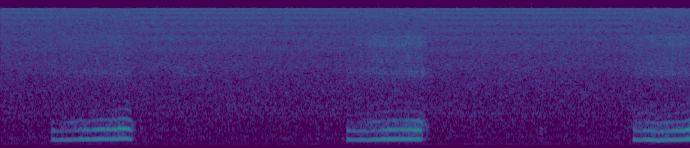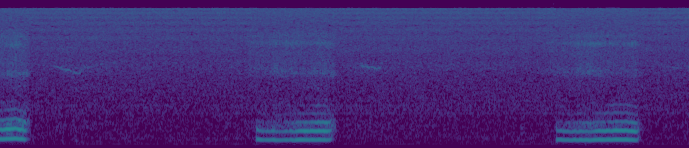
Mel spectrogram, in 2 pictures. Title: Cat snoring very loudly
